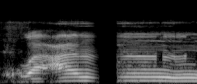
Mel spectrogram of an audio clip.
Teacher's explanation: Samar, bagaimana cara bacanya? Didengungkan, ya, didengungkan dan ditahan 2 harokat. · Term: ikhfa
